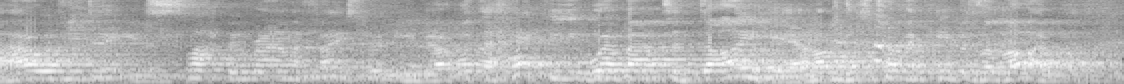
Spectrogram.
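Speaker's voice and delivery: loud, high, urgent preaching; fired-up preacher; preaching at full force. Acted. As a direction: build it to a passionate peak.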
